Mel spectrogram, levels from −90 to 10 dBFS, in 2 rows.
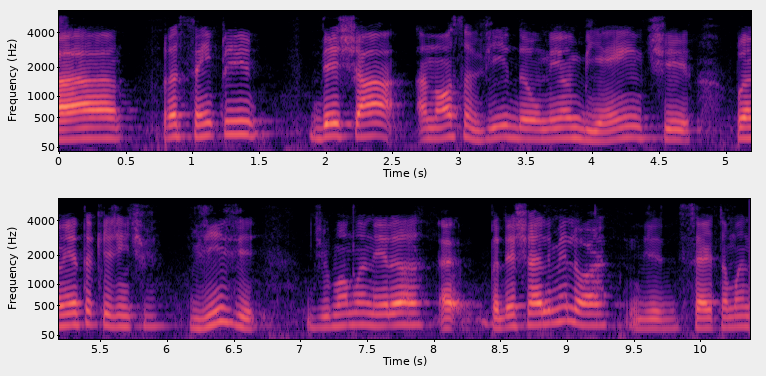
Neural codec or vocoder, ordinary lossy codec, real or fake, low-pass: codec, 16 kHz, 8 kbps, FreqCodec, larger model; none; fake; 5.4 kHz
